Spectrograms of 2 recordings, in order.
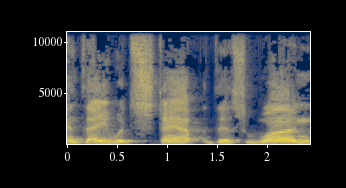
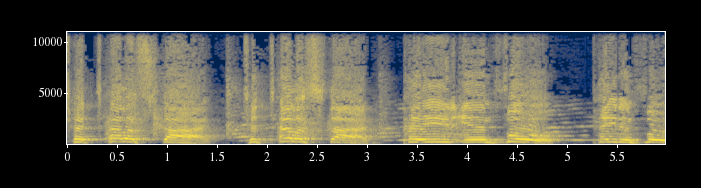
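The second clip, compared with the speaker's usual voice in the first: loud, high, ringing, victorious triumphant cry; 9 semitones higher, 5 dB louder than usual. Retelling how he cried out, not like in the movies: a loud cry. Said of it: "With a loud cry, he cried".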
